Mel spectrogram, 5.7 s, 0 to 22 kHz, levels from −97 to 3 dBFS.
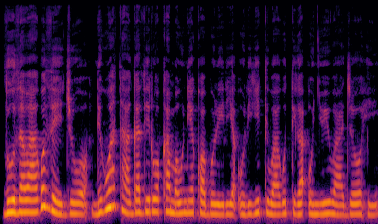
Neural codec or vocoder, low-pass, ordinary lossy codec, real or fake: none; 19.8 kHz; none; real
